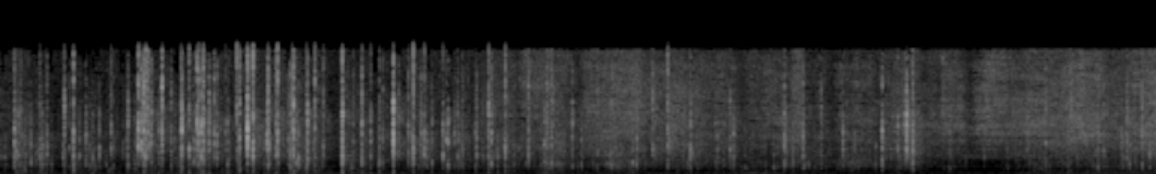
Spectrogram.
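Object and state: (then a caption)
Plastic cotton pad bag. A handheld soft plastic film bag full of cotton pads is crinkled and tapped with long red nails and fingertips. The result is a steady stream of bright, irregular crinkles and sharp ticks over a low hum, louder in the first half and easing slightly toward the end.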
